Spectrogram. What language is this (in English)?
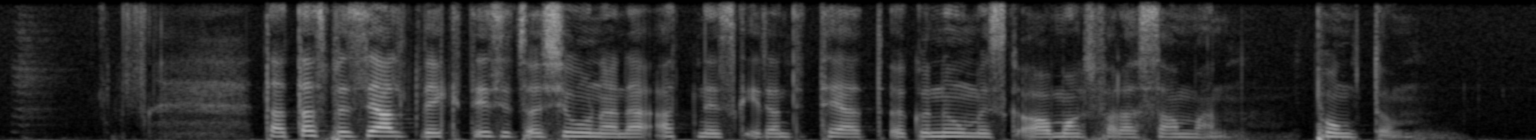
Norwegian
